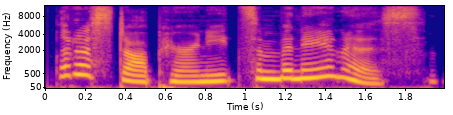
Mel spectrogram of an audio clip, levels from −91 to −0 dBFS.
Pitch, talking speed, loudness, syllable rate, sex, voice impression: 280 Hz, 240 wpm, -15 LUFS, 6.0 syllables/s, female, very feminine, very young, very thin, very tensed, powerful, bright, soft, very clear, fluent, slightly raspy, very cute, slightly intellectual, very refreshing, sincere, slightly calm, friendly, reassuring, very unique, very elegant, wild, sweet, very lively, slightly kind, intense, very sharp, very light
